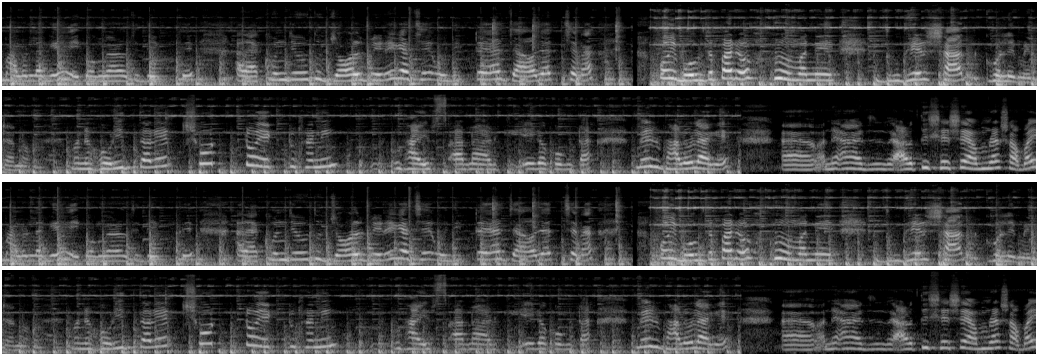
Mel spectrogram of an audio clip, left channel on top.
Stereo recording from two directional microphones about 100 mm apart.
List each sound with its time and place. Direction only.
0.0 s music: 30° left (ahead or behind)
5.4 s speech: 40° left (ahead or behind)
7.4 s a woman's voice: 20° left (ahead or behind)
7.9 s speech: 35° left (ahead or behind)
11.3 s speech: 20° left (ahead or behind)
12.8 s a woman's voice: 30° left (ahead or behind)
